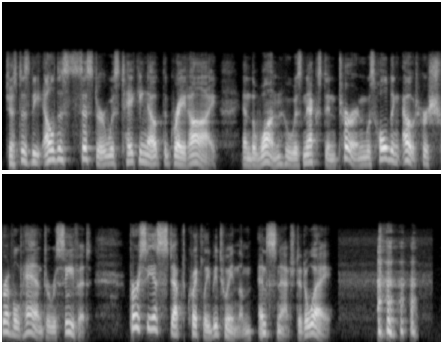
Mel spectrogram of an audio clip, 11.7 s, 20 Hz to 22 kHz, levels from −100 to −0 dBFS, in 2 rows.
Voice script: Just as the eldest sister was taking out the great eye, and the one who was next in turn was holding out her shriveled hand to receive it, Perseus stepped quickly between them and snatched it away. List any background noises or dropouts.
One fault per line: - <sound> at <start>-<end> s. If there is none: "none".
- laugh at 10.8-11.4 s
